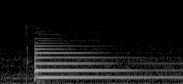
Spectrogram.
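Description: A single F-flat note is struck with a sharp attack, then rings steadily with clear overtones and gradually decays, heard alone.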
